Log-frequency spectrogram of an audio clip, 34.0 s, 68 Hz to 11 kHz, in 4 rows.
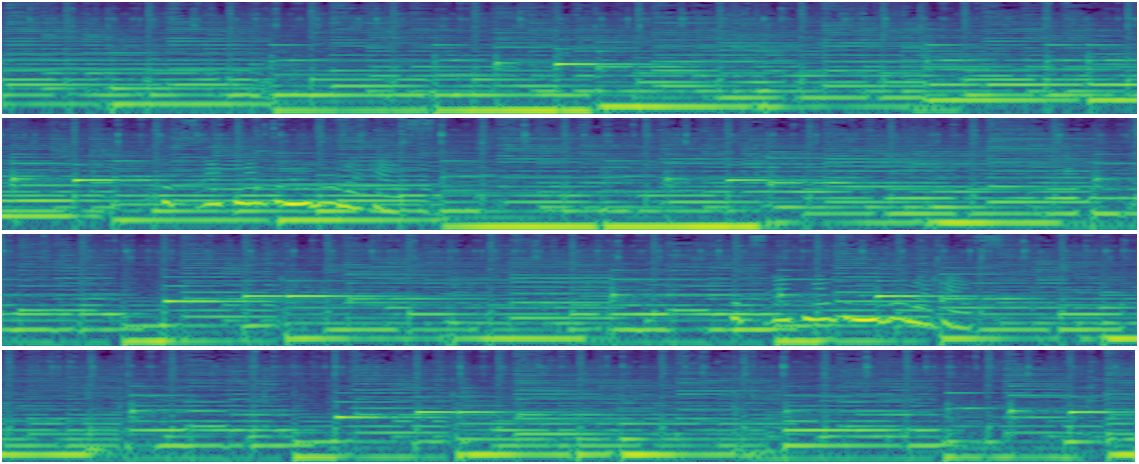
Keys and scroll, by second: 1.6 super+u, 5.1 super+u, 5.6 super+u, 15.7 super+BackSpace, 16.3 alt+BackSpace, 16.7 super+d, 24.2 alt+BackSpace, 24.7 super+d.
